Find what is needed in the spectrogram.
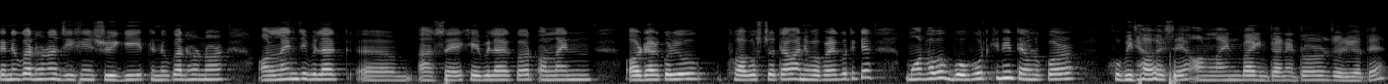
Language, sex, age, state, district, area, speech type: Assamese, female, 45-60, Assam, Sivasagar, rural, spontaneous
